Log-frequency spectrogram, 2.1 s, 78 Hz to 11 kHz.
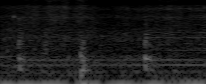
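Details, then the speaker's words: BMW 7 Series E65/E66 hydraulic trunk lid: pressing open, the hydraulic pump motor on the right side of the trunk is heard humming steadily with faint clicks, but the lid does not move; closing failed the same way, and soft close works. "the same thing I can hear the motor but nothing happens so um I can hear the motor on the right side"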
